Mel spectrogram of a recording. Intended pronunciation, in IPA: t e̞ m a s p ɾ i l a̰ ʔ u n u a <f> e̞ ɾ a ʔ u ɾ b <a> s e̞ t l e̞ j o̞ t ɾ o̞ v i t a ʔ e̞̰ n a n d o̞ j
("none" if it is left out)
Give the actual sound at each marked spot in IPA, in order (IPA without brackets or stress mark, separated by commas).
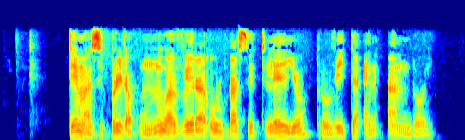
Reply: v, a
